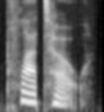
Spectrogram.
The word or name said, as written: plateau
